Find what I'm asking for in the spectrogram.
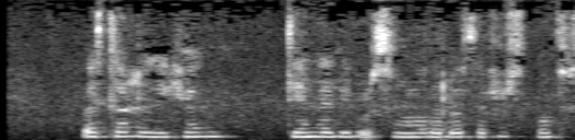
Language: Spanish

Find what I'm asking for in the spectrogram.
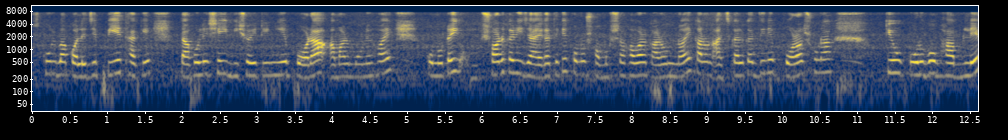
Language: Bangla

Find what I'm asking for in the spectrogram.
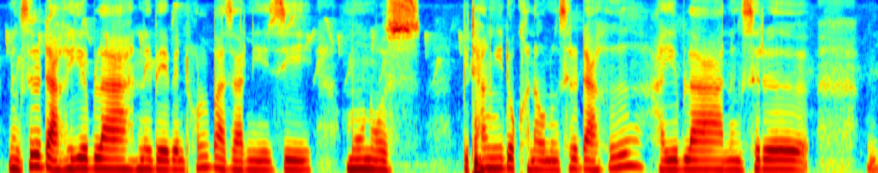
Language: Bodo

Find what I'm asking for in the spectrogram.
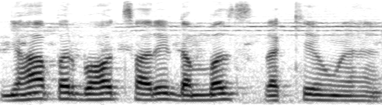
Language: Hindi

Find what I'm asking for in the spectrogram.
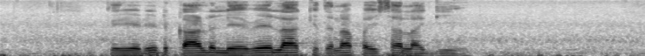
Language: Bhojpuri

